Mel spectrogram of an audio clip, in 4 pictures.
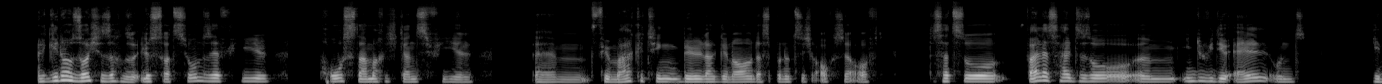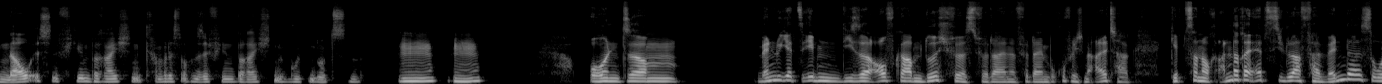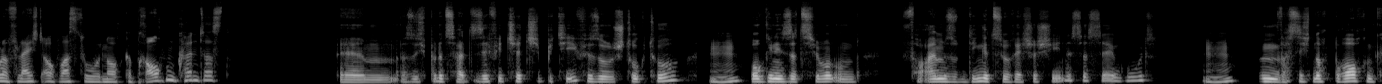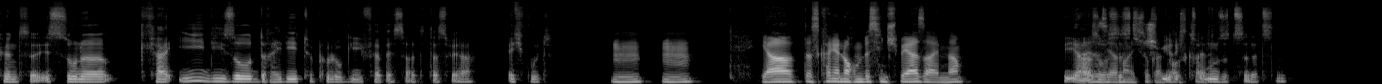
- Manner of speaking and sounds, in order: none
- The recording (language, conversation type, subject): German, podcast, Welche Apps erleichtern dir wirklich den Alltag?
